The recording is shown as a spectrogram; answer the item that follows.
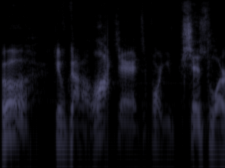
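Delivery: strained, throat-straining sheriff character voice. Voicing a sheriff who confronts a card player: strained sheriff character voice. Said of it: "if I commit to that voice the whole time, I will have laryngitis".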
